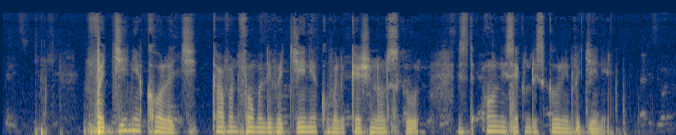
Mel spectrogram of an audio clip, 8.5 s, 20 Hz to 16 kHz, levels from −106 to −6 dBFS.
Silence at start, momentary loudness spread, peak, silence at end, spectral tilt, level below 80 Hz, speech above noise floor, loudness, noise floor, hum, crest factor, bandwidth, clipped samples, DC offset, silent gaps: 0.45 s; 15 LU; -6 dBFS; 0.15 s; -7 dB/octave; -52 dBFS; 26 dB; -33 LUFS; -61 dBFS; none; 28 dB; 11.5 kHz; under 0.1%; under 0.1%; none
